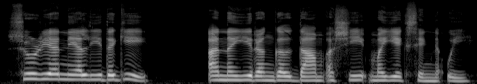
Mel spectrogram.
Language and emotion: Manipuri, neutral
